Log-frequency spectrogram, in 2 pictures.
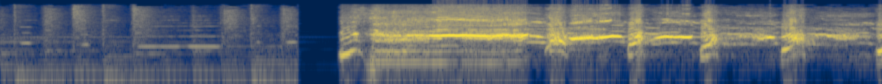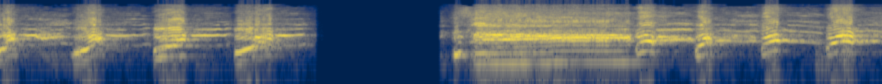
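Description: Background music briefly, then a loud, high-pitched screaming voice in quick up-and-down swoops, with a short break about six seconds in.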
